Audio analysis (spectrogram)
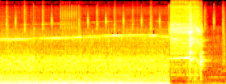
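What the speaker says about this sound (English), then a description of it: "I just want to listen to this turbo." A parts car's turbocharged engine runs loud and close, a steady deep rumble topped by a thin, slowly rising turbo whistle, then the roar cuts off abruptly, leaving lighter clatter and hiss.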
